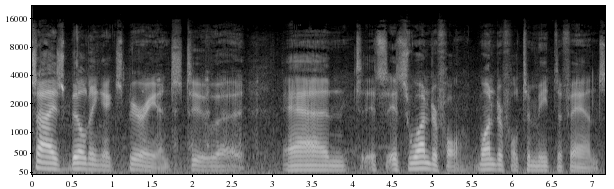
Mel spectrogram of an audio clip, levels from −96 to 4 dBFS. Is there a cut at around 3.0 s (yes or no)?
yes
